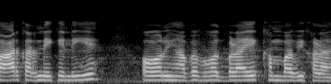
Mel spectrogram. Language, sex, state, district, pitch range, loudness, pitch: Hindi, female, Odisha, Khordha, 190-200 Hz, -18 LUFS, 195 Hz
